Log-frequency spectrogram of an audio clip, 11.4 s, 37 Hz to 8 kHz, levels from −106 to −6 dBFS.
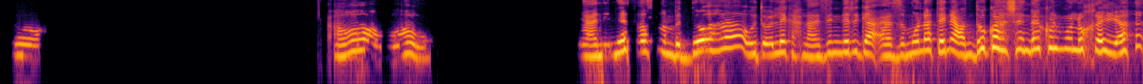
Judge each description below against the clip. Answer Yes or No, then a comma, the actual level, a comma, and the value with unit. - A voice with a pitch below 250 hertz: No, very high, 280 Hz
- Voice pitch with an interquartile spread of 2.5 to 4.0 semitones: No, average, 5.1 semitones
